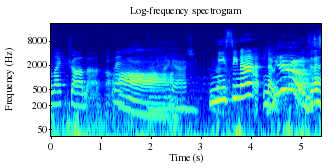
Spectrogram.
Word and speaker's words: Niecy: Niecy No, did I say it right that time? Niecy?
